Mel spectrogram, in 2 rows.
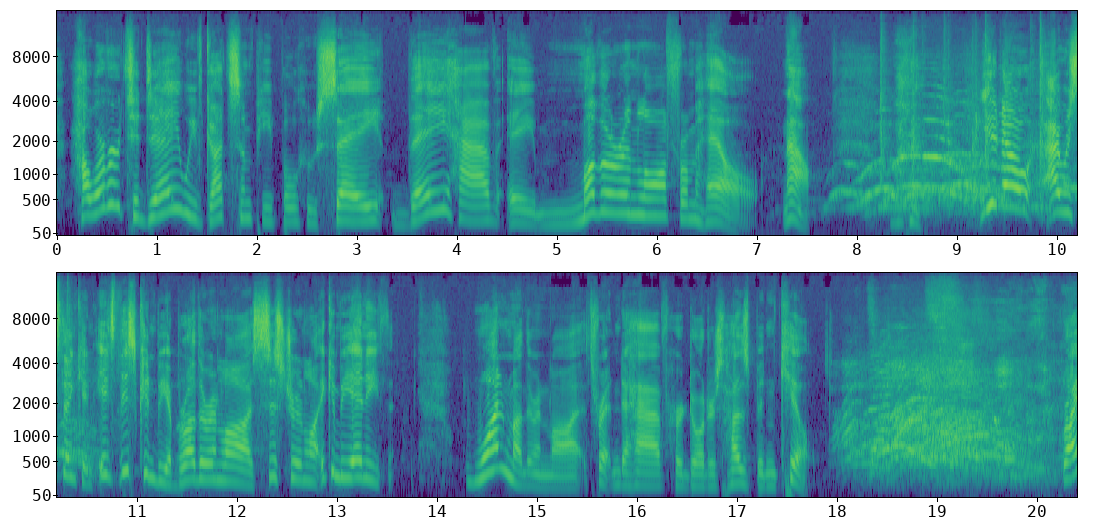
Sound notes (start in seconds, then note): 7.7 audience cheering; 18.0 audience jeering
